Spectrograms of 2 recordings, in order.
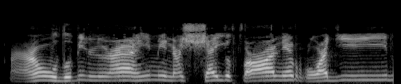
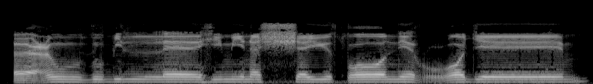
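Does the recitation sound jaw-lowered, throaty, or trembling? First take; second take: throaty; jaw-lowered. First: The sounds are pressed hard in the throat. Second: The jaw drops, bending vowels toward an e sound. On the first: "keluar huruf-huruf yang menyerupai huruf ain ... terlalu menekannya bacaan seseorang kepada tenggorokannya" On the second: "Dia jadikan rahang bagian bawahnya senantiasa dikebawahkan"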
